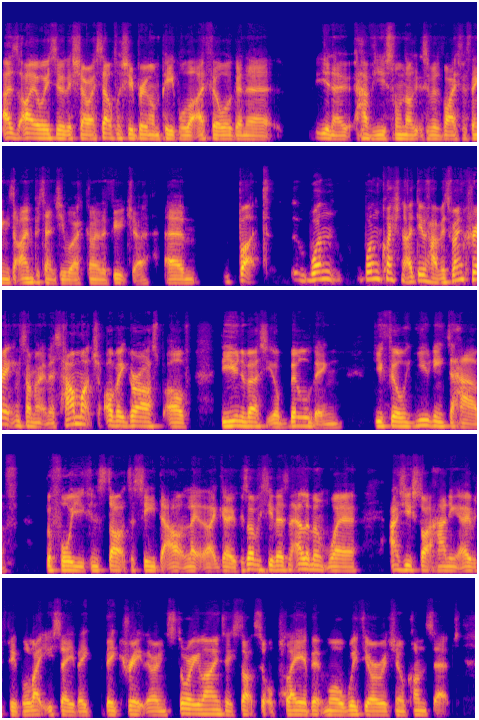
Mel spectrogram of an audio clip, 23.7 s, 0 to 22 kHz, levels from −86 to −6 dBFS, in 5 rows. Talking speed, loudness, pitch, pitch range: 290 wpm, -19 LUFS, 115 Hz, 105-130 Hz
